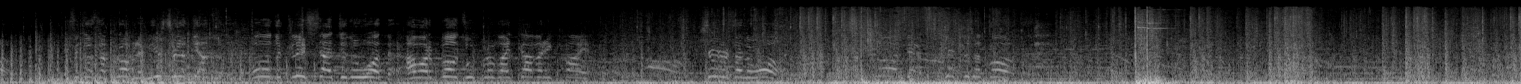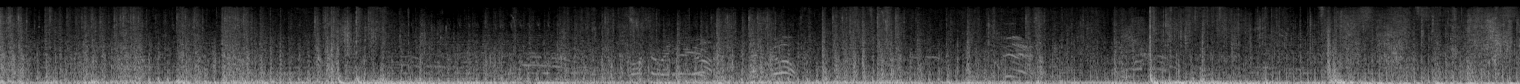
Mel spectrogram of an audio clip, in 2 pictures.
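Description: At 16.46 s the audio has a repeated buffer: a 10 ms slice plays once more with a hard join, so it sounds like a single click, not a stutter. Unlike a dropout, there's no silence, just the repeated slice, and roughly 10 ms of audio is lost.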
